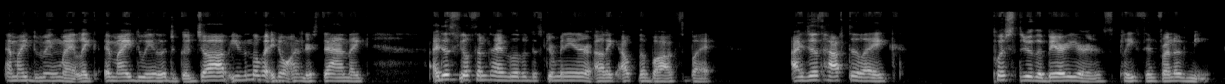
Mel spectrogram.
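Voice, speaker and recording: Young woman with a low, easy voice. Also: normal speed. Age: young adult. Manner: soft-spoken, frequent "like" fillers. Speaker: event planner guest. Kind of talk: casual interview answers.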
